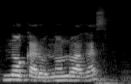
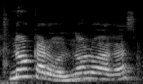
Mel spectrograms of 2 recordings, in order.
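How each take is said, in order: First: It is read flatly, without exclamatory emphasis. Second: It is said forcefully, as an exclamation. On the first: It is just read off the text as written. "sin un signo de admiración" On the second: It is a strong warning to stop. "pues tú das esa entonación"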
